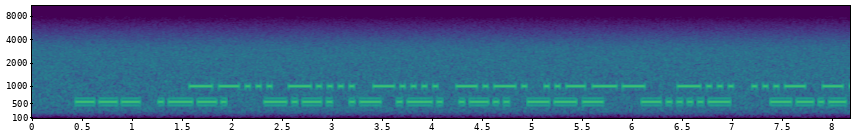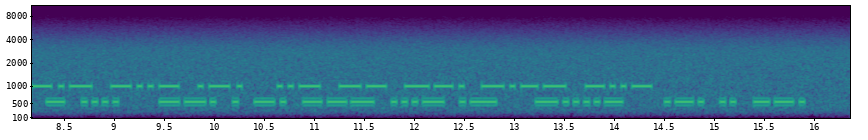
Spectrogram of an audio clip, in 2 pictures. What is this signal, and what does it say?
Morse code, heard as two keyed tones, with radio static. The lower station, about 23 wpm, 560 Hz: OP CARLO - QTH GENOVA - RIG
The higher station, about 22 wpm, 1010 Hz: 766C2 BVQXR UMGYX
